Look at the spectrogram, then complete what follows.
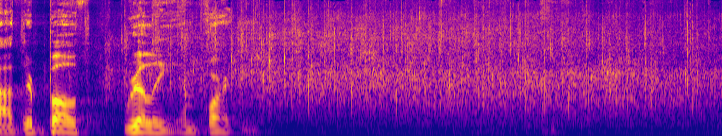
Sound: applause

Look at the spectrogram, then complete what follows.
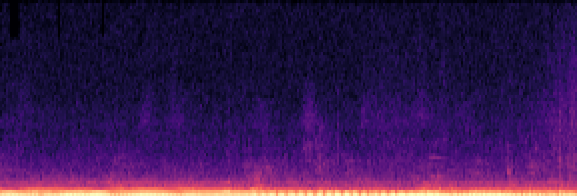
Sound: indistinct chatter

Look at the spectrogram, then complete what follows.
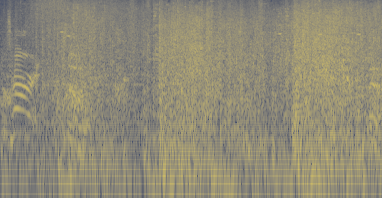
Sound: gunshots

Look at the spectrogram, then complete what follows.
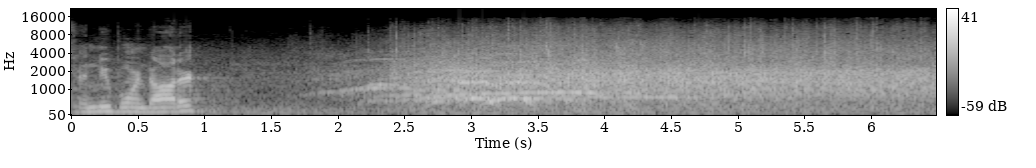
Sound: applause

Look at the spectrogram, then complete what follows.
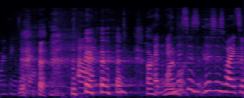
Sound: panelists laughing

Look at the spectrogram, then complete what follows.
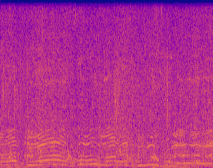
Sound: Daddy Pig shouting

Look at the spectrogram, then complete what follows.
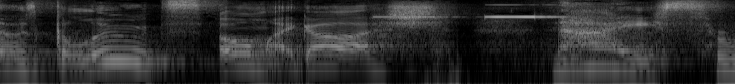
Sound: timer beeps

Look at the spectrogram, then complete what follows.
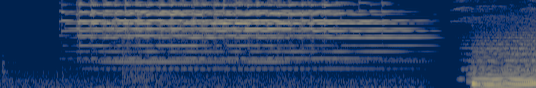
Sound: chimes ringing

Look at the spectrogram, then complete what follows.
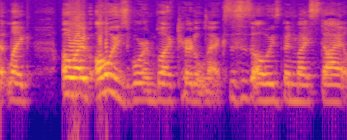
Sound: Mocking Elizabeth Holmes voice

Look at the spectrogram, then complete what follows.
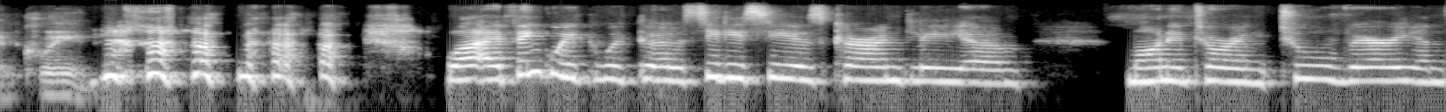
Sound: laughs

